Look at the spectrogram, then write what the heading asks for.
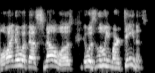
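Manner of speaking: plain reading voice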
